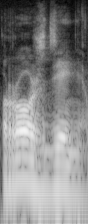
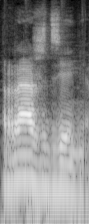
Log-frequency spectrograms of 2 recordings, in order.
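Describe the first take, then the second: First: The first vowel sounds like a full O. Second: The first vowel sounds like A. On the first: The speaker calls it wrong. "not рождение" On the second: The speaker calls it right. "we also pronounce this letter like A"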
